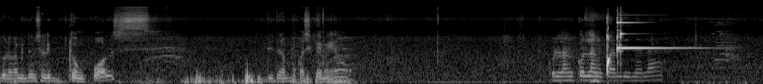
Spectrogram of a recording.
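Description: A middle-aged man talks close to a phone's microphone.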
